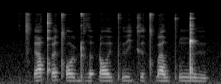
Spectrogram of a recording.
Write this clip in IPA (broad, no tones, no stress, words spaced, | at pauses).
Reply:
t͡sʼɛqʼʉtʼɔu̯ ɖʱəʔ ɽɔy̯ pʼʉi̯kʲɔt ɓawpʼu ŋ͡ǃʉ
